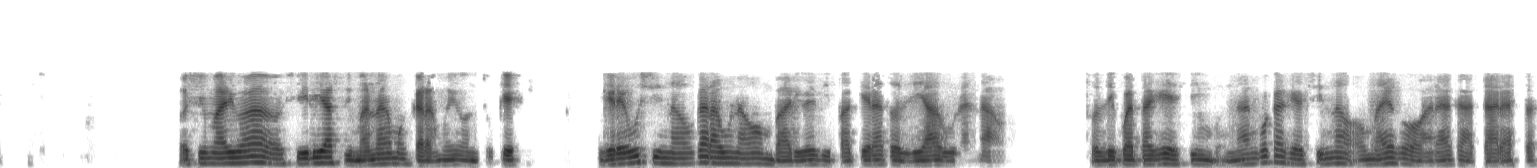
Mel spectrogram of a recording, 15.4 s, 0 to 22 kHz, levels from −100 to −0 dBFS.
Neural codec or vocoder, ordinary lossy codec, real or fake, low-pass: none; AAC, 24 kbps; real; 3.6 kHz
